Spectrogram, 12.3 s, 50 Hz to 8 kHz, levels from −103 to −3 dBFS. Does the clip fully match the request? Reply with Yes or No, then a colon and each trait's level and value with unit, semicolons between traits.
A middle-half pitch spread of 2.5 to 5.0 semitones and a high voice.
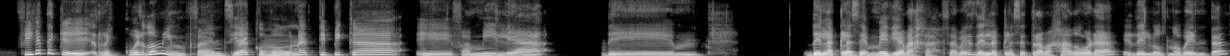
No: wide, 5.4 semitones; high, 225 Hz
